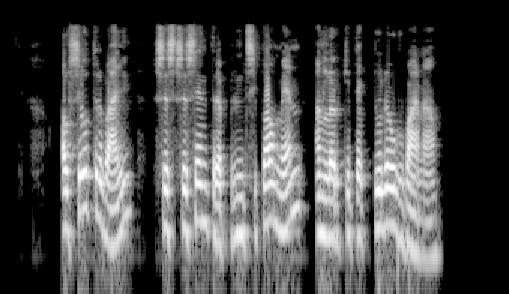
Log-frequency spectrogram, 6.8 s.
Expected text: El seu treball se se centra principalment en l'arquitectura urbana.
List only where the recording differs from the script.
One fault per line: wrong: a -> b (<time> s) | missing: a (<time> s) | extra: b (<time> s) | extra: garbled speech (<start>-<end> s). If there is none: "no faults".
no faults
